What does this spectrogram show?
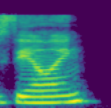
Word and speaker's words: Saling: way to pronounce that no it's like you're either going for a sale and you're going to buy a house or you're on the ocean and you're going sailing right yep so today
